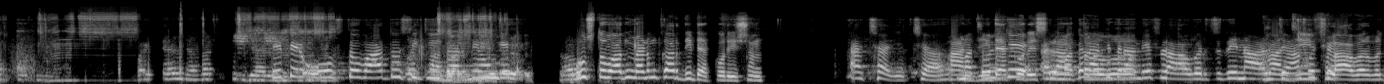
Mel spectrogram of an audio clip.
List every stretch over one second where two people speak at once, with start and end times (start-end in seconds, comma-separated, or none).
9.5-11.5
